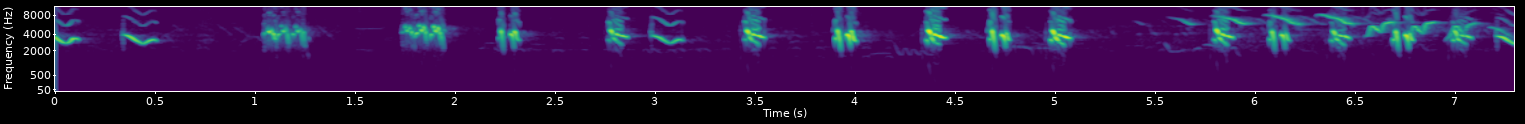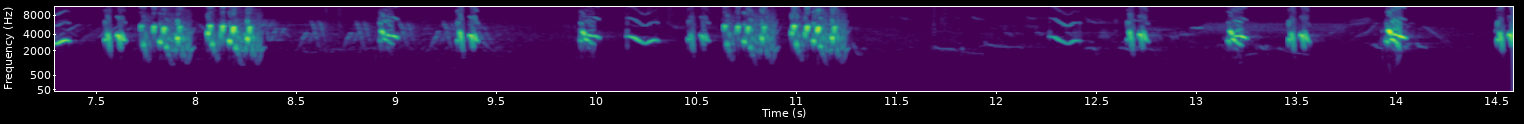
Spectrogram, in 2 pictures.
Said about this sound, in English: Tree swallows are vocal. Listen for their sweet chirping calls as they wheel around overhead in pursuit of insects.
